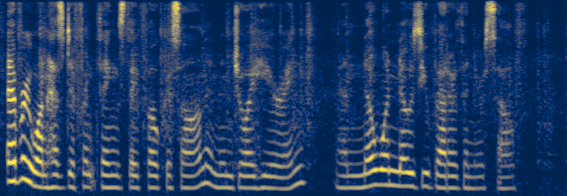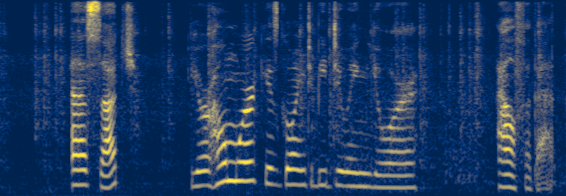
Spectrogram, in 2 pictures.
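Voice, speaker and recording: A kind wolf girl therapist, acted by a woman for an ASMR roleplay. She speaks softly at a medium pitch. Her manner is gentle and professional, measured and reassuring, like a patient counsellor. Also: lightly acted. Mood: encouraging, instructive. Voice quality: soft-spoken. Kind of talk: soft-spoken ASMR roleplay.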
